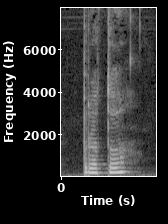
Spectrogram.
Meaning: therefore, hence, that is why
- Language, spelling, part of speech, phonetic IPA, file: Czech, proto, adverb, [ˈproto], Cs-proto.ogg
